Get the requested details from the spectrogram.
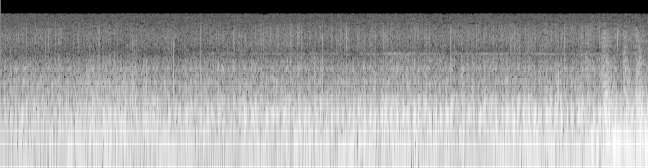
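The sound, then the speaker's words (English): A car engine idles steadily, a low continuous rumble with a faint rattling texture that swells slightly toward the end, with no voices. “Go a little more, then stop. We'll walk the rest of the way.”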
